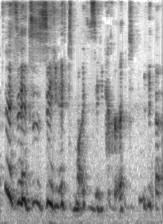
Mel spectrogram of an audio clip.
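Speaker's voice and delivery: giggling through the words; sheepish giggly admission; laughing. Real, not acted. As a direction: laugh it out, a bit coy. Coy laughing over her secret.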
